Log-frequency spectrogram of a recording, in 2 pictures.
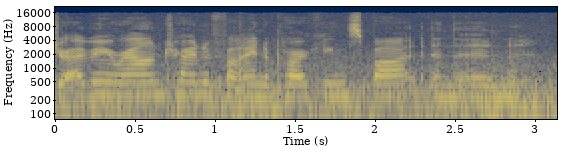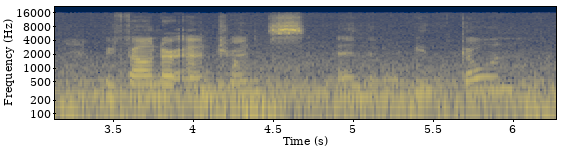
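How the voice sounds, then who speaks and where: Loud background noise surrounds a woman speaking at a very slow pace in a dry sound with no echo. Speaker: vlogger. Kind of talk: casual vlog chat. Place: car. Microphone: phone near.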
